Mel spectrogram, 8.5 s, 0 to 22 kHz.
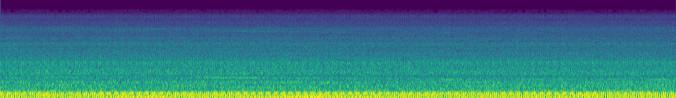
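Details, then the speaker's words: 2011 Chevy Cruze with new engine and new turbo idles with a low drone and an uneven skip roughly three times a second; misfire at idle, scanner showing four codes. "all right as you can see the car island down and there's the skip"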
